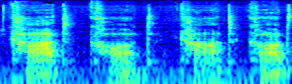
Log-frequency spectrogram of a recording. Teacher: someone from the West would just hear a single vowel which is a low back vowel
